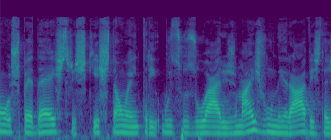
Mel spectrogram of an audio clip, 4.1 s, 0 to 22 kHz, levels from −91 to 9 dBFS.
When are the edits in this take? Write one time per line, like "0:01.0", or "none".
none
